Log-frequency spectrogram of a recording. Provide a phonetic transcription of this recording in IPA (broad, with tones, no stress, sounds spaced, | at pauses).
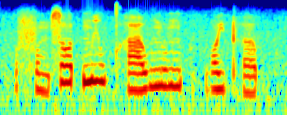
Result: f ɐ˨˩ m s ɔː˥ t̚ m iː˥ w kʰ aː˨˥ w n̪ uː˥ ŋ k ʊ˨˥ k̚ ɔː˥ j pʰ ɐ˧ p̚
